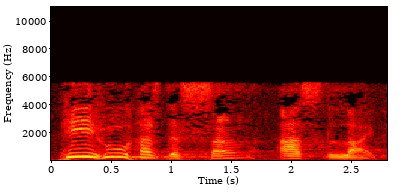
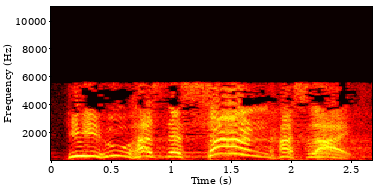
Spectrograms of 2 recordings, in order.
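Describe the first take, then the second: First: Said in the usual way. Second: Slow, loud preaching shout; preached shout. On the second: Shown as a demonstration. Preacher repeating his key verse to the church, slow loud shout. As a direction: proclaim the verse with full force.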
